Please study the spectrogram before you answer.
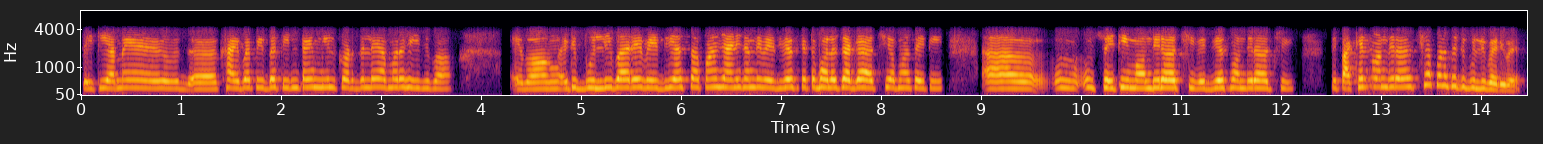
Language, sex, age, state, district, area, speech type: Odia, female, 30-45, Odisha, Sundergarh, urban, conversation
